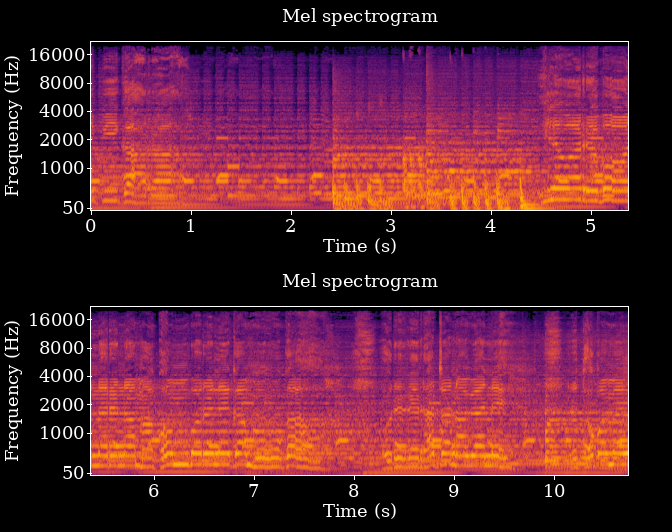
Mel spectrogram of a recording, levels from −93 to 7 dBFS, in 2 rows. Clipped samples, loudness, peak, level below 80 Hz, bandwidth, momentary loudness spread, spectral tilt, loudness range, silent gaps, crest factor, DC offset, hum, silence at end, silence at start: under 0.1%; -16 LUFS; 0 dBFS; -32 dBFS; over 20 kHz; 8 LU; -4 dB/octave; 4 LU; none; 16 dB; under 0.1%; none; 0 s; 0 s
